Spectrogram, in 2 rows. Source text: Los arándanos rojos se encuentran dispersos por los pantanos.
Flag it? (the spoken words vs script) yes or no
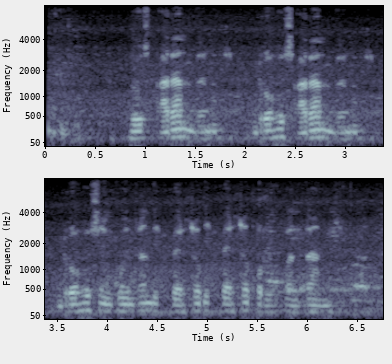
yes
